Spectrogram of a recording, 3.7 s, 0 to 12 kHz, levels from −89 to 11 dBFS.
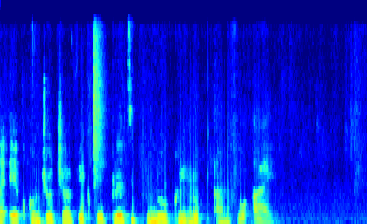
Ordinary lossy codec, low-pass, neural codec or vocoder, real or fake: none; 10.8 kHz; vocoder, 44.1 kHz, 128 mel bands every 512 samples, BigVGAN v2; fake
